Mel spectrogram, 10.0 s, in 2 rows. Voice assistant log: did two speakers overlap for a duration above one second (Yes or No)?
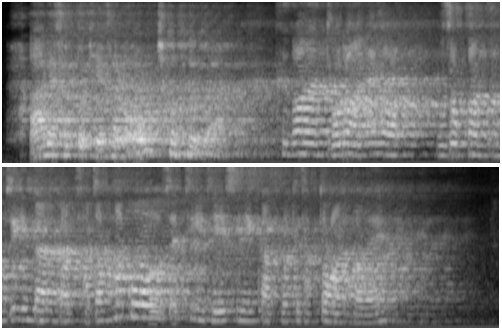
Yes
